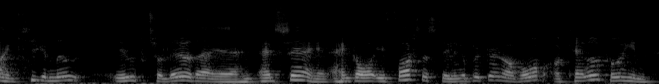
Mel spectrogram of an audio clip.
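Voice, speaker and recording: Young male vlogger, slightly high-pitched, agitated, swears heavily. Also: mellow. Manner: agitated, angry, heavy swearing. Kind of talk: recounting a personal story to camera.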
